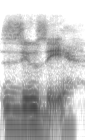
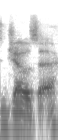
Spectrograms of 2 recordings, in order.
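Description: First: The name ends with an 'ee' sound. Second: The name ends with an 'uh' sound. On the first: This is how the speaker would guess it from spelling. "I would pronounce it Zuzi" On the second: This is how the name's owner says it. "he says it's Jouza"

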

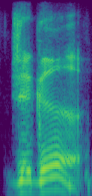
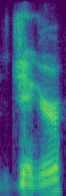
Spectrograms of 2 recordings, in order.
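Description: First: The word ends with an 'ah' sound. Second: The word ends with an 'er' sound. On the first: The speaker calls it right. "you drop off the ER, you replace it with the A" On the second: The speaker calls it wrong. "It's not jigger"

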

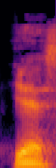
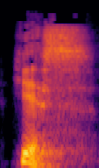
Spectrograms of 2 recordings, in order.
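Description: First: The yes is said in an ordinary casual tone. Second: The yes is said in a distinct deliberate tone. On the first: It is an everyday yes. "it's not just a yes" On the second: It is a conditioned signal to the dog. "That's the training tone"

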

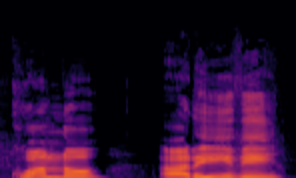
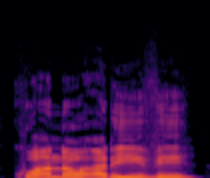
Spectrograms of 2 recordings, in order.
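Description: First: The phrase is spoken at a slow pace. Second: The phrase is spoken at a fast pace. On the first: "Let me say it one more time slowly" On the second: "Like I said it fast the first time"

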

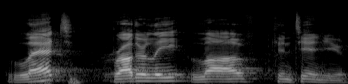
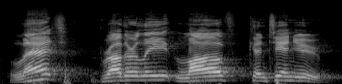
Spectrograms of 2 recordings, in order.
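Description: First: It is read at normal, softer volume. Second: It is read louder.

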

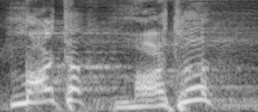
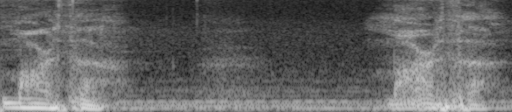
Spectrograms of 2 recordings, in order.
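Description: First: It is said in a scolding, harsh tone. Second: It is said in a tender, caring tone.

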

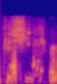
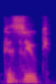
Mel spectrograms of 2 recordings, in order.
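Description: First: The name has a 'sh' sound in the middle. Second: The name has a 'z' sound in the middle. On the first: The speaker calls it right. "It's supposed to be Kashyyyk" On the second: The speaker calls it wrong. "someone in the holiday special pronounces it Kazook"

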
